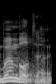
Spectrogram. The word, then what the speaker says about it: Wimbledon: I say a soft T. Yeah. Is what I do. It's spelled with a D, but I say it. Wimble. There's like an implied T there, I think.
